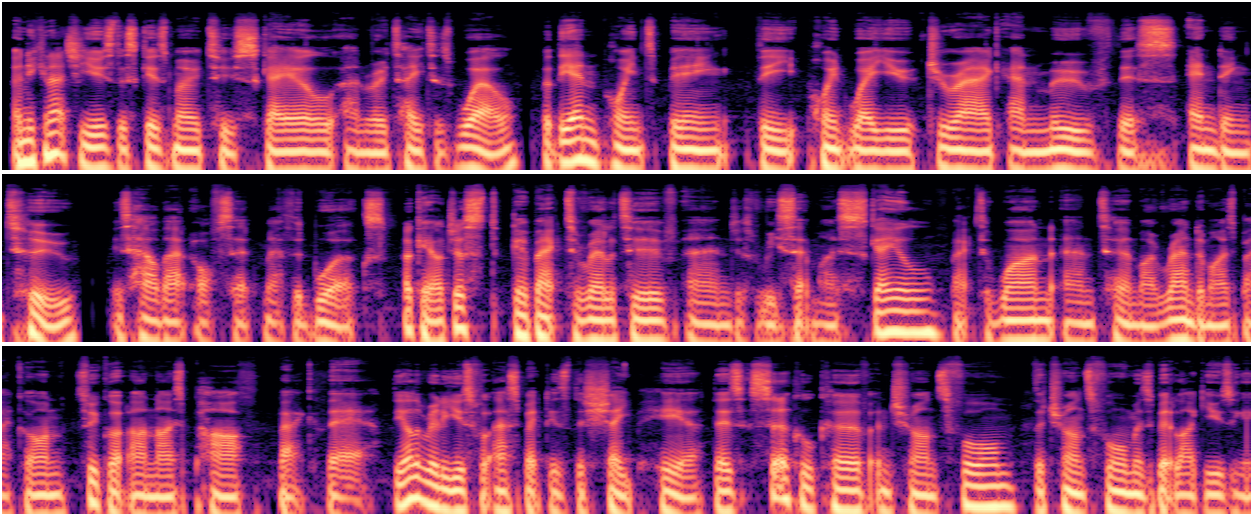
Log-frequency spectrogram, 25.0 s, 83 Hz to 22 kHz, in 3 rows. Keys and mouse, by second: 0.4 ctrl+z, 0.8-1.5 drag, 1.9 click, 2.8 ctrl+z, 4.5-6.1 drag, 6.6-7.8 drag, 12.8-14.5 drag, 15.8 click, 16.5 middle drag, 17.3 shift+middle drag, 17.5-18.3 middle drag, 18.8-19.4 shift+middle drag, 20.1-24.9 drag.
